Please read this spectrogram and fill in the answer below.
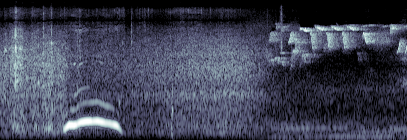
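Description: A woman's drawn-out 'whooo' about a second in, rising and then falling in pitch. In the last two seconds, songbirds sing in quick repeated high phrases over a low steady hum.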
